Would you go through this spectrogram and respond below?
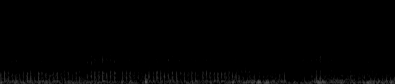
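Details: Sick male cat purring contentedly in his bed after eating; a faint, even low-pitched purr, soft and continuous, in a quiet indoor setting.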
